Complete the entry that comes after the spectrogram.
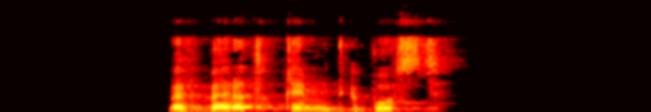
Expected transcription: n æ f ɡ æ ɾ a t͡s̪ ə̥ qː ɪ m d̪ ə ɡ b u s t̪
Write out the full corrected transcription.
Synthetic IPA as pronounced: m æ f b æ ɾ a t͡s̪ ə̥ qː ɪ m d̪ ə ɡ b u s t̪

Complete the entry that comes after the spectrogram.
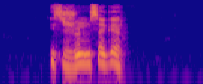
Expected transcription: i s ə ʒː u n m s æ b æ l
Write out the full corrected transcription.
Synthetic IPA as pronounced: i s ə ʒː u n m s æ ɡ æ ɾ

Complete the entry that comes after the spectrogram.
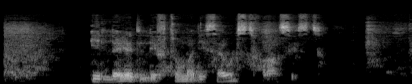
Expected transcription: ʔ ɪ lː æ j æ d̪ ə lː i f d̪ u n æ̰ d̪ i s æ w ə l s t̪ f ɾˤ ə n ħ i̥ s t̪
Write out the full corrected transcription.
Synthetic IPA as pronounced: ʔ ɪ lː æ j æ d̪ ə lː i f t̪ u m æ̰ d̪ i s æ w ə l s t̪ f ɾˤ ɑ n s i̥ s t̪

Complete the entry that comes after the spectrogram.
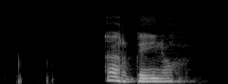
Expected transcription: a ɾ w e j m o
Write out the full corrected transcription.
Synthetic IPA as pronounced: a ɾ b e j n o

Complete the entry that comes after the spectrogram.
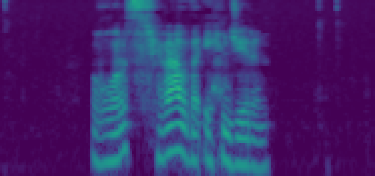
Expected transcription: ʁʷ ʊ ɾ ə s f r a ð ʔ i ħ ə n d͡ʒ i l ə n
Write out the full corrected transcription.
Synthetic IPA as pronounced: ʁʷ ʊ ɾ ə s ʃ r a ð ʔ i ħ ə n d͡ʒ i ɾ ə n

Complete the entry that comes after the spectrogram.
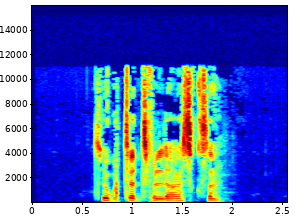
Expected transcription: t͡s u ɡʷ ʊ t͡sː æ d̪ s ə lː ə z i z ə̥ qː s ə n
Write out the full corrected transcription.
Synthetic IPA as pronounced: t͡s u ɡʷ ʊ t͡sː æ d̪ f ə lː ə ʁ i s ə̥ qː s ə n

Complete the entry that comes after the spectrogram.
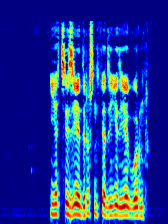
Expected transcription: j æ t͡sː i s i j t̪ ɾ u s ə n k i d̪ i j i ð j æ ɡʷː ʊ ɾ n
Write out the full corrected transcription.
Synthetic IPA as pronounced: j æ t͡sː i z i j d̪ ɾ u s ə n k æ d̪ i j i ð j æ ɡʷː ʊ ɾ n

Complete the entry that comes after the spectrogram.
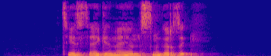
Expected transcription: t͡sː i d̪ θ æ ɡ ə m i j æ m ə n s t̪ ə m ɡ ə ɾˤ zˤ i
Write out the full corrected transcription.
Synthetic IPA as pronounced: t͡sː i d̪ θ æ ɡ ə m æ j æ n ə s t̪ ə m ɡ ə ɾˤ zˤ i

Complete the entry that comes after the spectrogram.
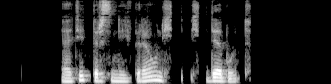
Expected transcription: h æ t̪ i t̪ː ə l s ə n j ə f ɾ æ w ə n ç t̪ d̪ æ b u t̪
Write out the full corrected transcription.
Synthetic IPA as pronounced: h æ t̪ i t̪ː ə ɾ s ə n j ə f ɾ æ w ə n ç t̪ d̪ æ b u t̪

